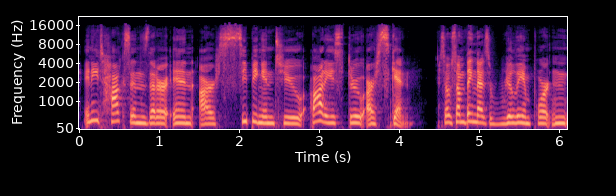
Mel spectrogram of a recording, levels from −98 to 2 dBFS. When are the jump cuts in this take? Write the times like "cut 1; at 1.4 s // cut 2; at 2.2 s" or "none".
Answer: cut 1; at 1.7 s // cut 2; at 2.9 s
